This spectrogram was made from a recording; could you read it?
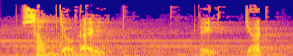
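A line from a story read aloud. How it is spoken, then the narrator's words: Deep, gruff voice. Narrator (Vietnamese): Hắn cất cái giọng ồm ồm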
